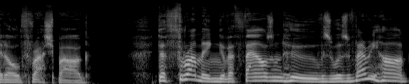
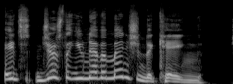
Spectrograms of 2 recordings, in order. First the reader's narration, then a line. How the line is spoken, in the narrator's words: shouted Arthur back in some consternation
